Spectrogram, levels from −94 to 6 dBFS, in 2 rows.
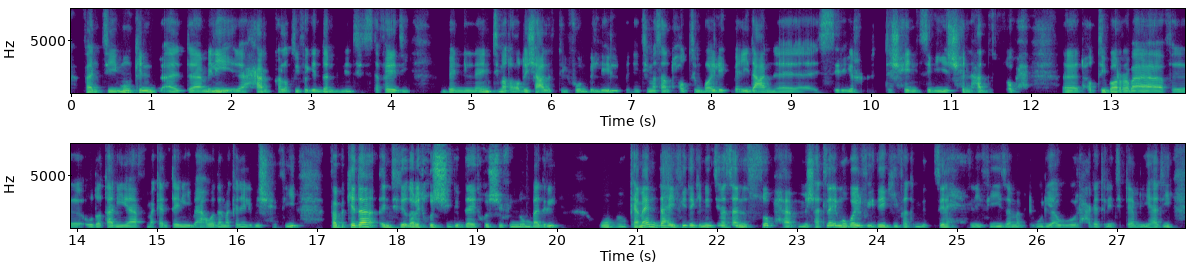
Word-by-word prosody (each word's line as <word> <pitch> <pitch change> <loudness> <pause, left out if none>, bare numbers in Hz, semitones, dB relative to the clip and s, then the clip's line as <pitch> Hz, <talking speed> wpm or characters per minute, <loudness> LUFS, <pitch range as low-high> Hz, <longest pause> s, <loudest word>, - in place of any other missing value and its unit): فأنتِ - - -1
ممكن 135 +5 +3
أ 100 0 0
تعملي 95 +2 +3
حركة 120 0 -1
لطيفة 110 +3 -4
جدًا 100 +1 0
إن 95 -2 -7
أنتِ - - -5
تستفادي 100 -4 -2 0.4
بإن 90 0 -3
أنتِ 120 +4 0
ما 105 - +2
تقعديش 90 +6 -1
على 90 -1 +3
التليفون 85 +7 -6
بالليل، 295 -2 -2
بإن - - -21
أنتِ 100 0 -11
مثلًا 95 0 -2
تحُطّي - - -8
موبايلِك 95 +1 -1
بعيد 100 +1 0
عن 85 +1 +2 0.5
السرير، - - -5 0.4
تشحن 90 -1 -1
تسيبيه 100 +2 -2
يشحن 100 - 0
لحد - - -3
الصبح. - - -9 0.4
آآ 95 -2 +1
تحُطّيه - - -4
برّه 100 -2 +3
بقى 95 -1 +3
في 85 -1 -6
أوضة 100 - -1
تانية، 95 -1 +1
في - - -11
مكان 95 +1 -5
تاني، 100 0 0
يبقى - - -2
هو 100 +1 -1
ده 100 - -3
المكان 100 +1 -4
اللي 95 -3 -4
بيشحن 100 +2 -3
فيه. 255 - -1 0.4
فبكده 170 +7 +8
أنتِ 135 +2 +2
تقدري 125 +1 +5
تخُشي 130 -3 +3
تبدئي 115 +2 +1
تخشي 125 -1 -1
في - - -15
النوم 105 +2 0
بدري 285 +1 +1 0.5
وكمان 120 - +3
ده 165 - +5
هيفيدِك 145 0 +3
إن 125 - +3
أنتِ 145 0 +1
مثلًا 140 -1 +3
الصبح 145 -5 -1
مش 110 +1 0
هتلاقي 145 +6 +3
الموبايل 140 0 +5
في - - -3
إيديكِ 130 +3 +1
فبتتسحلي 120 +1 -4
فيه 115 +4 -3
زي 115 -2 -4
ما 100 0 -4
بتقولي 120 +2 -5
أو 95 -1 -4
الحاجات 110 +4 -7
اللي 110 - -6
أنتِ 115 - -14
بتعمليها 100 +3 -4
دي 125 +5 -3
105 Hz, 170 wpm, -24 LUFS, 95-130 Hz, 0.5 s, فبكده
